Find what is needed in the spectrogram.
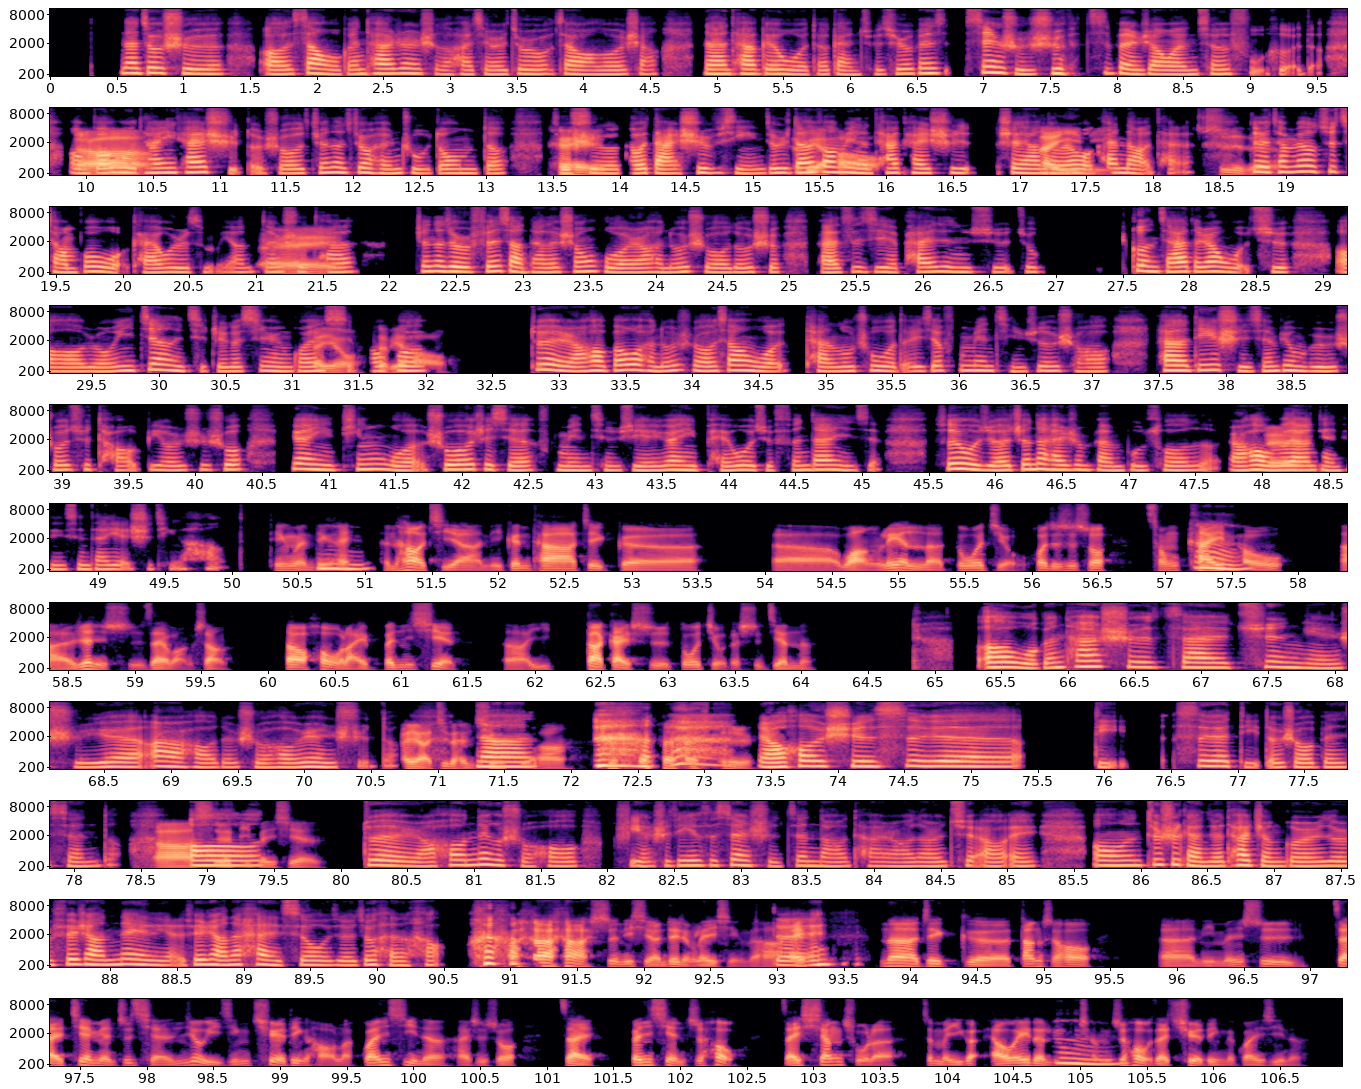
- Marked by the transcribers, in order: other background noise; laugh; laugh; laughing while speaking: "是"; laughing while speaking: "非常的害羞，我觉得就很好"; laugh; chuckle
- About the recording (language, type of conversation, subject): Chinese, podcast, 线上陌生人是如何逐步建立信任的？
